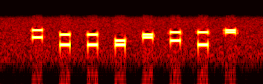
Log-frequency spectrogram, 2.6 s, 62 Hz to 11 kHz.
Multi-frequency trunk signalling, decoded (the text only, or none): KP 441687 ST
